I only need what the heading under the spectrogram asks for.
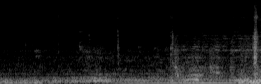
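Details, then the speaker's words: Mazda 3 that cranked but wouldn't start due to low fuel pressure, after replacing the fuel pump assembly and fuel filter: cranks briefly and catches straight away, settling into steady running; normal start. "So swabe na yung ating Mazda 3 mga boss. Fuel pump ang ating pinalitan assembly tapos yung kanyang filter sa baba."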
